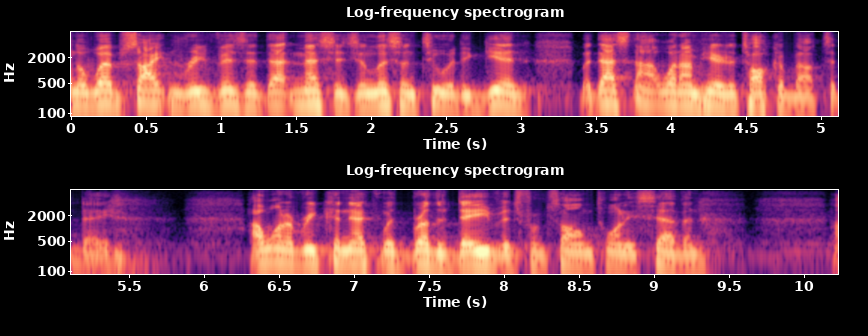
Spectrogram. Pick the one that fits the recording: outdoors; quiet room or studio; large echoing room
large echoing room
